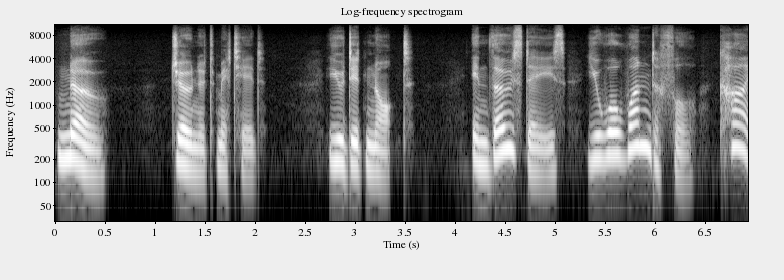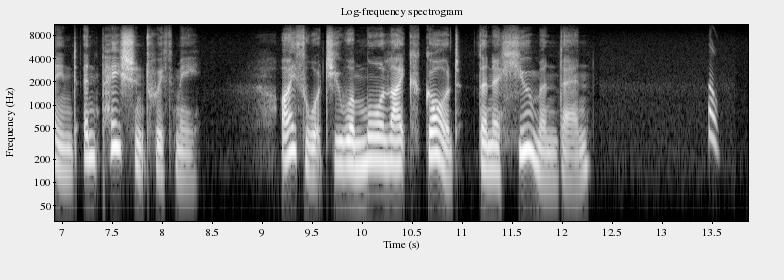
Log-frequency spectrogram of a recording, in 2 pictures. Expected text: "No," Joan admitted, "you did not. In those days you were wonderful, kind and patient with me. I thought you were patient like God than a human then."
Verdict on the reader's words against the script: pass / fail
fail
